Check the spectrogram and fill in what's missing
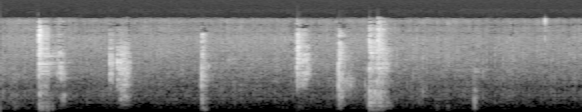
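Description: A favorite spoon stirs browned spätzle in a pan, giving a handful of short scraping, sizzling strokes spread unevenly over a few seconds, fairly close and soft with no talk.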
